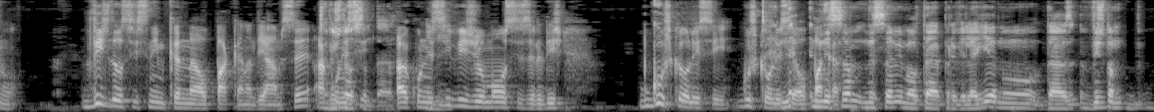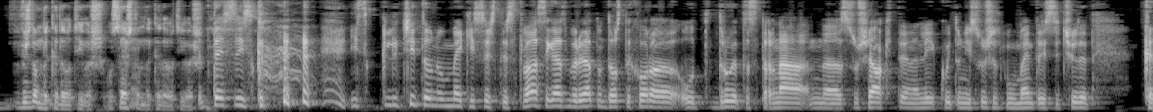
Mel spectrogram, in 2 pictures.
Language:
Bulgarian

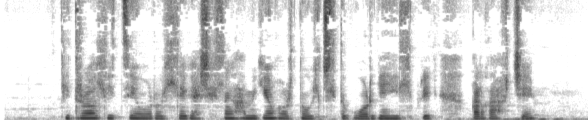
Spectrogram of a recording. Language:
Mongolian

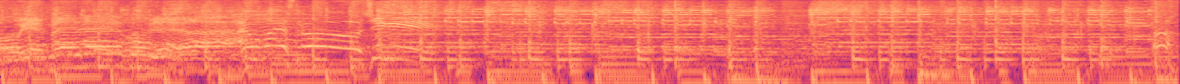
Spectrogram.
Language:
Romanian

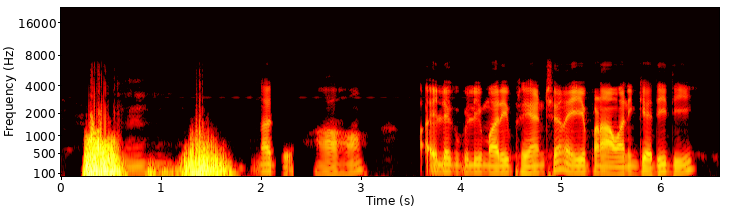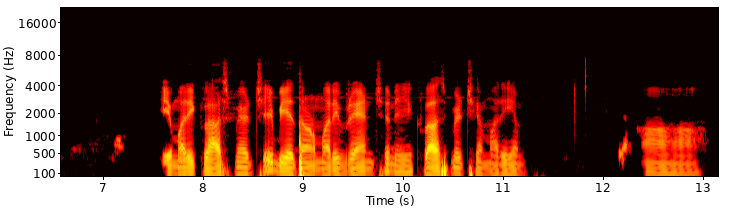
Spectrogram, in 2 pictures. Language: Gujarati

